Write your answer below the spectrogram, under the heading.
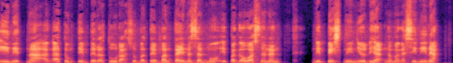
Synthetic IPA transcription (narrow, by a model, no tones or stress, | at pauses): ʔiːnɪt̪̚naʔa̰ŋaːt̪oŋt̪ɪmpɛɾat̪uɾasobant̪ajbant̪ajnasad̪̚moʔɪpaɡawasnanaŋ | nɪpɪsnɪnjodɪɦaʔŋamaŋasɪniːnaʔ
